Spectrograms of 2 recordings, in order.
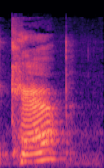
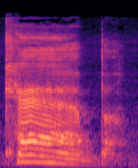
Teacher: when the B's at the end make the vowel a little bit longer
